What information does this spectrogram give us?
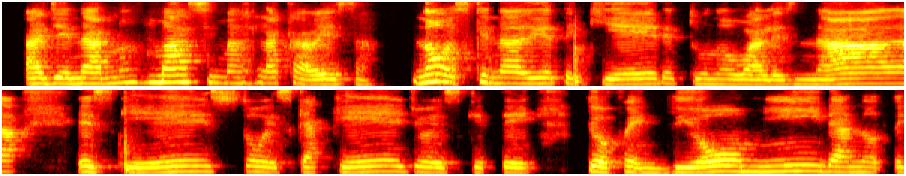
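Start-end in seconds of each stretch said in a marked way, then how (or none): none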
